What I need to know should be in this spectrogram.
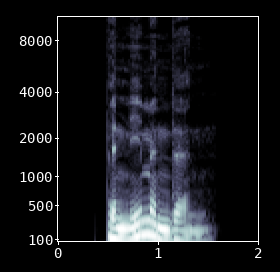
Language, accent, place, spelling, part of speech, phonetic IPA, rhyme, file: German, Germany, Berlin, benehmenden, adjective, [bəˈneːməndn̩], -eːməndn̩, De-benehmenden.ogg
- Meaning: inflection of benehmend: 1. strong genitive masculine/neuter singular 2. weak/mixed genitive/dative all-gender singular 3. strong/weak/mixed accusative masculine singular 4. strong dative plural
